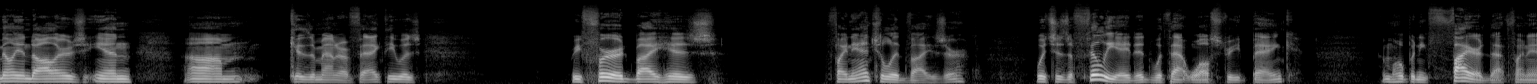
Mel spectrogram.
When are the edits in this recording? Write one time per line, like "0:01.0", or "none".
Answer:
0:02.9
